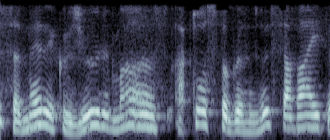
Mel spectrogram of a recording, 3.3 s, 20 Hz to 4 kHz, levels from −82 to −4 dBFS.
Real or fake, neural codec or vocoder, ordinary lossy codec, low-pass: fake; codec, 16 kHz, 2 kbps, X-Codec, HuBERT features, trained on general audio; MP3, 32 kbps; 3.6 kHz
